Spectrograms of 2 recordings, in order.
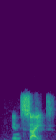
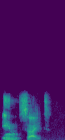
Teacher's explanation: first one has second syllable stress the second word has first syllable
